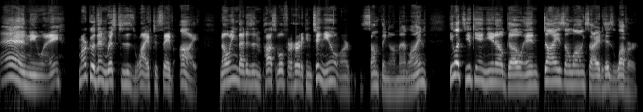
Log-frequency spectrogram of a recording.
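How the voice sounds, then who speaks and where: A man's voice: fairly high pitch, animated, moderate pace, sharp tone, dry recording. A teenage male reviewer giving an informal, sweary, scripted comic recap. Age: teens. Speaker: anime reviewer.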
